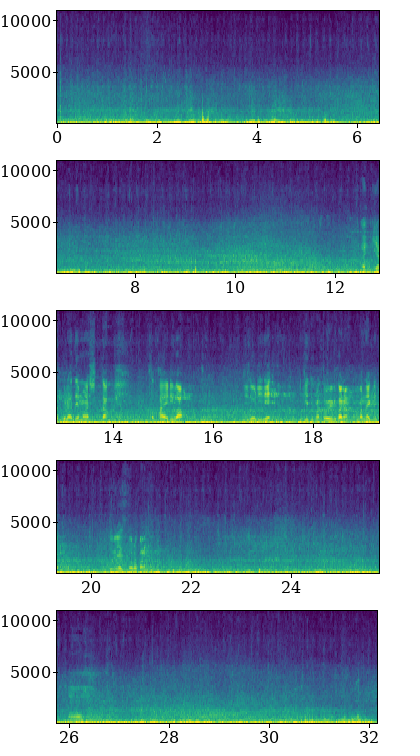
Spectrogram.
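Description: Wind buffeting the microphone of a bicycle-mounted camera while riding, a steady low rumble.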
